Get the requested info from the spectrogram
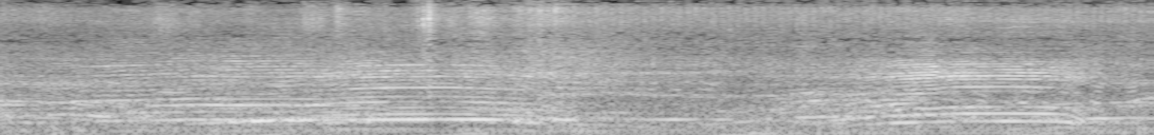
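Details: Cattle being unloaded from a truck, described as raging and agitated; long drawn-out harmonic moos rising and falling, overlapping across the clip, with a faint vehicle hum and people nearby.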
